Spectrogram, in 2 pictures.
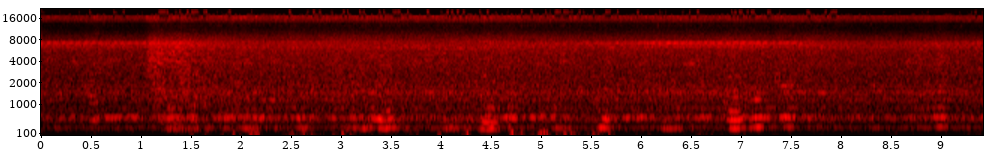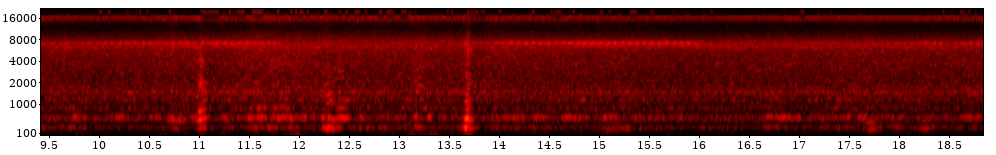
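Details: Honey bees buzzing as honey is harvested on 5 June 2023 in an Arabica coffee plantation, Bukit district, Bener Meriah, Aceh, Indonesia; a sustained low drone with clustered knocks early on and a few sharp clicks later.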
